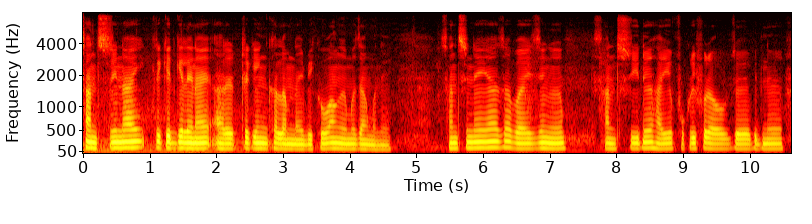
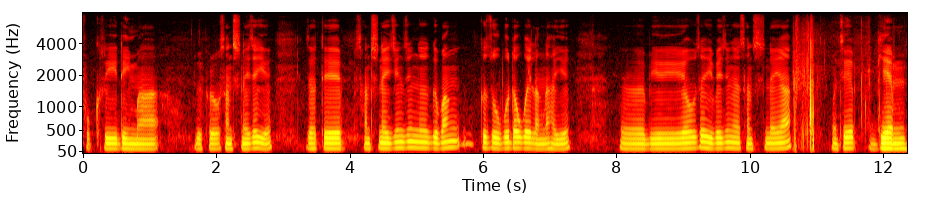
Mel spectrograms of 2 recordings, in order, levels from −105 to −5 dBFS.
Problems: none marked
